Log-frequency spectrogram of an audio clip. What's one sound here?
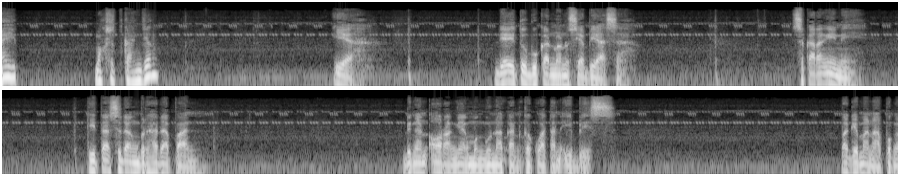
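A man speaks in a low, serious voice, in short bursts with pauses.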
